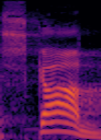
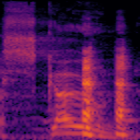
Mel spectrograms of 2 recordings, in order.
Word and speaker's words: scone: It's a scone. It's a scone.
